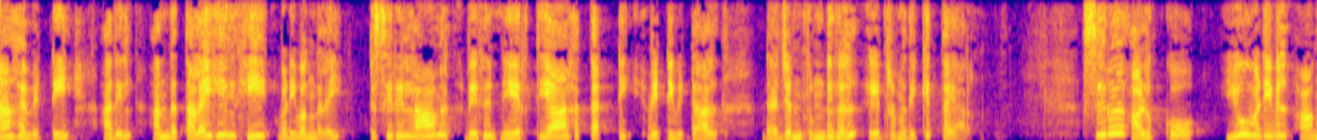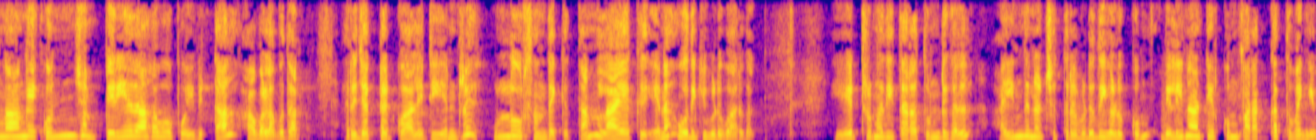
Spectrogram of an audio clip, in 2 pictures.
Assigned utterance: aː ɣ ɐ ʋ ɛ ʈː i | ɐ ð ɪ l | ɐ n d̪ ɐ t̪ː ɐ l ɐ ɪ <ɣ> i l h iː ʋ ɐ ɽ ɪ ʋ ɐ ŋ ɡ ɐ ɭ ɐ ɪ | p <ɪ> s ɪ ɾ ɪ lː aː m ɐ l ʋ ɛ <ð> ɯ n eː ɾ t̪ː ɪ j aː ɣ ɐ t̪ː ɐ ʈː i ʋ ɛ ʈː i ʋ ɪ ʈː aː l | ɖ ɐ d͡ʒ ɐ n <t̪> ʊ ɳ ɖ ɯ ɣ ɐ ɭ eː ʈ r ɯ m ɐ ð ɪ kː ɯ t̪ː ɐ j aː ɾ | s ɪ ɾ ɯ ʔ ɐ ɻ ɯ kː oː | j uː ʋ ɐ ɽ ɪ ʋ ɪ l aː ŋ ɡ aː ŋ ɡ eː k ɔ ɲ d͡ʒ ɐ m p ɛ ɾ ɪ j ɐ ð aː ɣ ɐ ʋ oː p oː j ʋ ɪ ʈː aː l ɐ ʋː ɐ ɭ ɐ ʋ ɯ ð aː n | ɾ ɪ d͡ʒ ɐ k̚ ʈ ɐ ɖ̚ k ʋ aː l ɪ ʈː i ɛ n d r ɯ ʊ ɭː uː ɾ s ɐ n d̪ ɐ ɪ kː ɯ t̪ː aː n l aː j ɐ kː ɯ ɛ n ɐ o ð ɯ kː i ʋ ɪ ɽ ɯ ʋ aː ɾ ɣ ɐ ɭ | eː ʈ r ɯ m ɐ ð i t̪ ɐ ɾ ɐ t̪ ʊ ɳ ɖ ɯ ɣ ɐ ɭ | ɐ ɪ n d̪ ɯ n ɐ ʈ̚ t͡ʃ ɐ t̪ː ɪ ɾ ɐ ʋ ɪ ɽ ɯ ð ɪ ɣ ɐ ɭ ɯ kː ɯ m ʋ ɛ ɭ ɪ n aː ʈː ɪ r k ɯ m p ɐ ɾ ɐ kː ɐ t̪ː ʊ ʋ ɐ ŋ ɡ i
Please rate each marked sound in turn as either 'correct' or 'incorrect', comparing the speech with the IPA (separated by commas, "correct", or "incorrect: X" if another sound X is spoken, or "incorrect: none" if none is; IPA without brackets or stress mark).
correct, correct, incorrect: ɣ, correct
